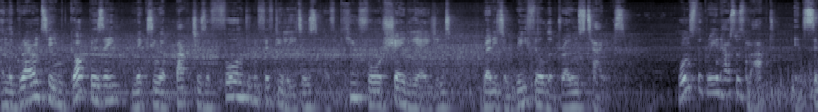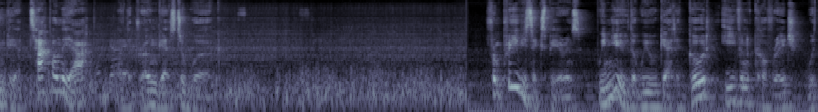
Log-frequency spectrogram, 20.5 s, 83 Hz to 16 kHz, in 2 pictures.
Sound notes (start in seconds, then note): 13.6 machines rattling; 13.6 wind blowing; 16.3 drone humming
